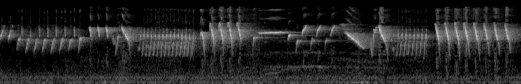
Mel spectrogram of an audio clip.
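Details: Canary in full song as tutor material for white-rumped shamas, mixing stuttered high trills, a buzzy rolled phrase, piercing whistles and bursts of rapid repeated notes.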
